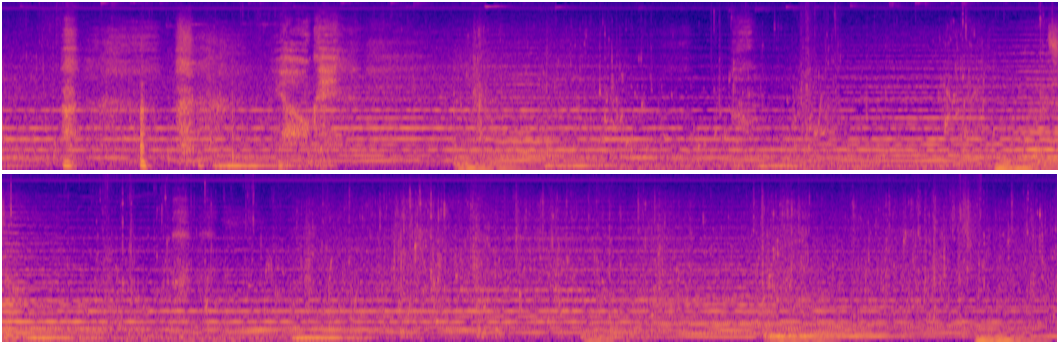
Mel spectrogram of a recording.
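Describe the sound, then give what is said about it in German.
Steady, squelching footsteps slosh through shallow water at an even walking pace for the whole stretch, with wet splashes and drips over a constant tonal hum. “Lauf über das Wasser.”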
